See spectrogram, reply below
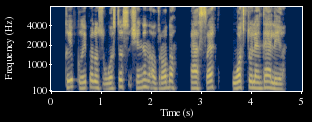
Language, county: Lithuanian, Šiauliai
